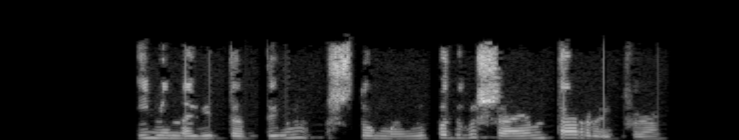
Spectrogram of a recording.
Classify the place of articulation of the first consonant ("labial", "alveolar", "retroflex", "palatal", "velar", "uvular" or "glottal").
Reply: labial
